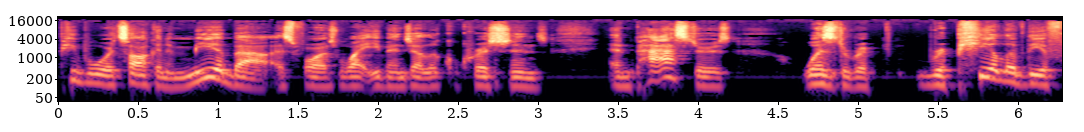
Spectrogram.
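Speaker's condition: No condition

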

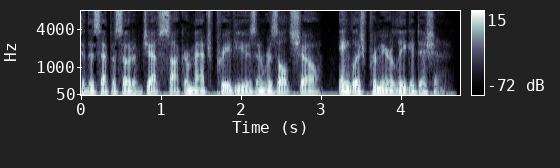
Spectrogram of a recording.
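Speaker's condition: No condition

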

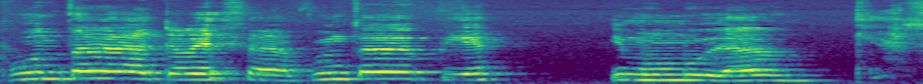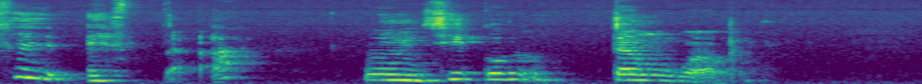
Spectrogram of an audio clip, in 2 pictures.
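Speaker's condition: Cerebral palsy; speech affected, improves with exercise and speech therapy but never normal, sounds drunk, talks a lot

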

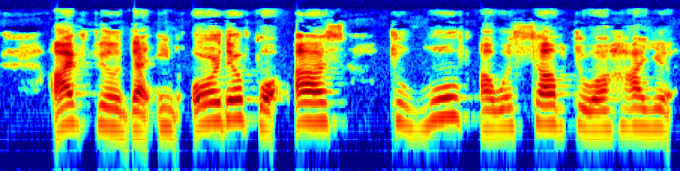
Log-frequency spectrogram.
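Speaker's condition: Cleft lip and palate; congenital cleft lip and palate splitting into nose, 8 to 10 surgeries from 3 months to age 30; born with speech impediment from palate break, about 1 to 1.5 years speech therapy

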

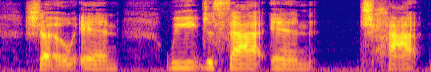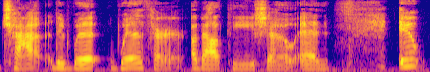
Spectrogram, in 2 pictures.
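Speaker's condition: Stuttering; many fears about speaking; repeated sounds, prolonged sounds

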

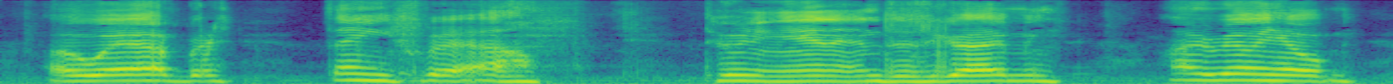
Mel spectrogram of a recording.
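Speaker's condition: Cerebral palsy

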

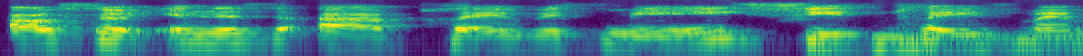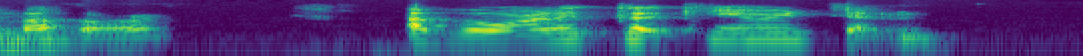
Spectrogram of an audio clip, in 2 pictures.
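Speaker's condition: Down syndrome; flat feet

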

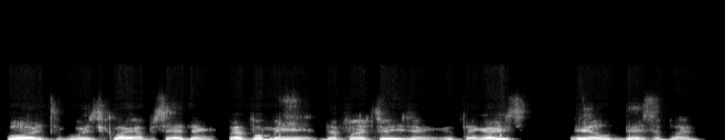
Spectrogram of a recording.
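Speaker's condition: Motor neurone disease; about 4.5 years in, arm weakness, cannot brace with arms when falling

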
